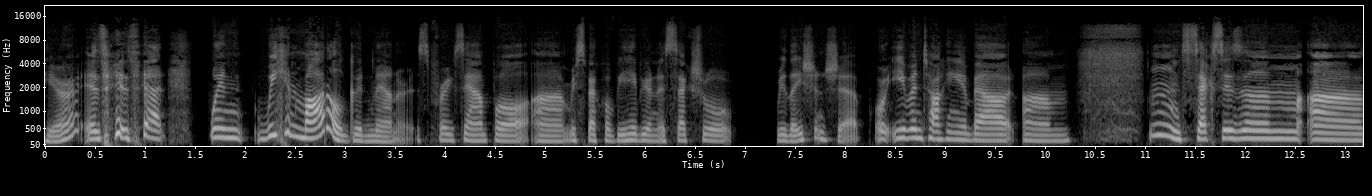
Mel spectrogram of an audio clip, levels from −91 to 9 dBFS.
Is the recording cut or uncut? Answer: cut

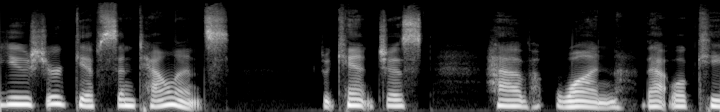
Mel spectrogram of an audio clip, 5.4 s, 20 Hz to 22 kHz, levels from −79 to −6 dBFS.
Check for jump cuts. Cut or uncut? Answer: cut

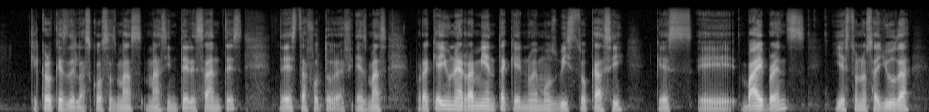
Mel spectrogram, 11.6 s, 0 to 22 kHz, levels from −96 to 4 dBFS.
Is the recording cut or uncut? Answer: cut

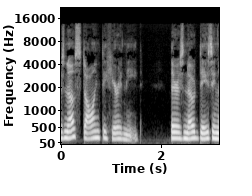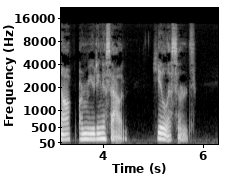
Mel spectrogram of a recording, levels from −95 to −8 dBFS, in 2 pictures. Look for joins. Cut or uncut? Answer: cut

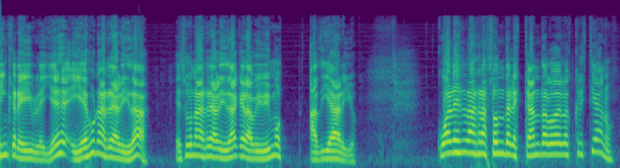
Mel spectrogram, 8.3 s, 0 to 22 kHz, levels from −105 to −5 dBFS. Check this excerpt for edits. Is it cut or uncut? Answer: uncut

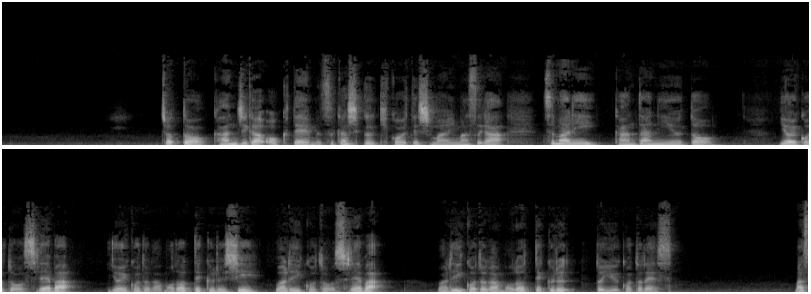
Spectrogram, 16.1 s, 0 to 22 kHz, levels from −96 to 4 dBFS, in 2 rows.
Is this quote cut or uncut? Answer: cut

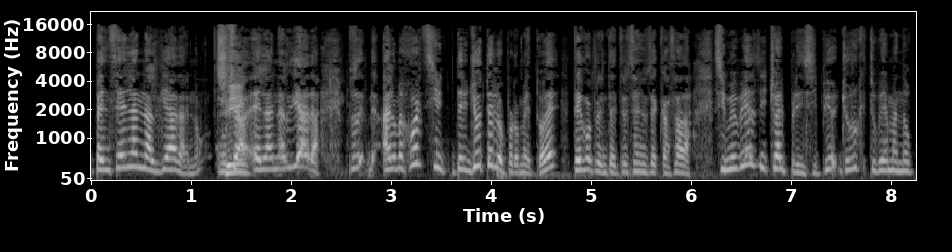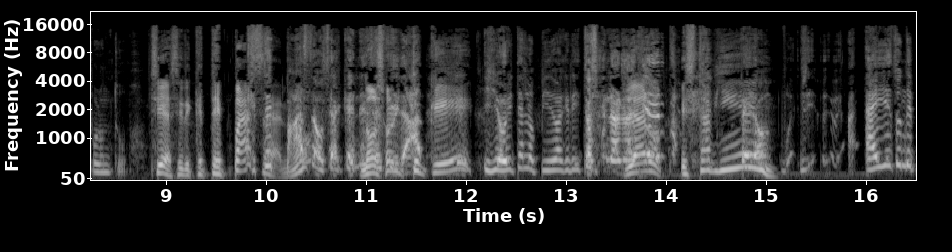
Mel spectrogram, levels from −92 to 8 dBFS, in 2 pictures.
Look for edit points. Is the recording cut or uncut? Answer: cut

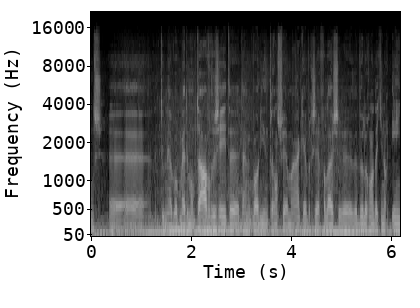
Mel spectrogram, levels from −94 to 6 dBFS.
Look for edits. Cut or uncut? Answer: uncut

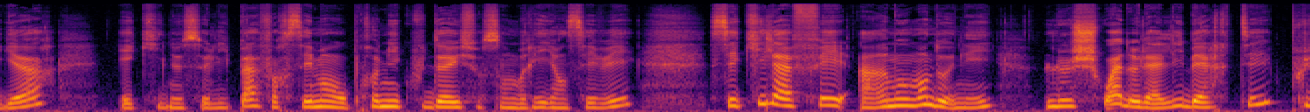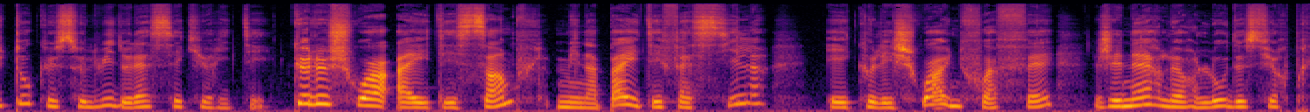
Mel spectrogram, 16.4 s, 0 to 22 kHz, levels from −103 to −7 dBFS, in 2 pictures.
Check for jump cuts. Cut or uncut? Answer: cut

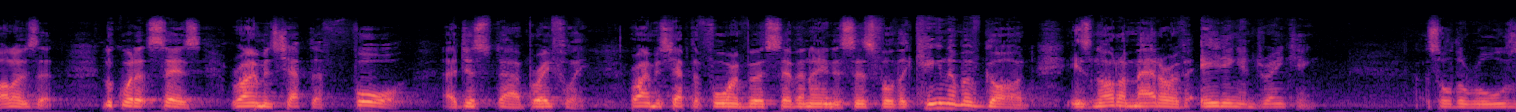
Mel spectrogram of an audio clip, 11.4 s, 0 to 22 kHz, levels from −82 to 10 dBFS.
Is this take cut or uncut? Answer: uncut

